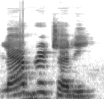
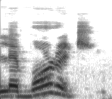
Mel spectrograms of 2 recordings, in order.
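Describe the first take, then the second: First: LAB-ruh-tory for "laboratory"; American "laboratory", LAB-ruh-tory; American pronunciation. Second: Luh-BOR-uh-tree for "laboratory"; British "laboratory", luh-BOR-uh-tree; British pronunciation. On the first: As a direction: stress the first syllable of "laboratory", LAB. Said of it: "American it's laboratory". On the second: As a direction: stress the second syllable of "laboratory", BOR. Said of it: "and in British". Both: Shown as a demonstration.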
